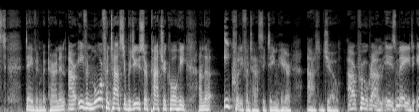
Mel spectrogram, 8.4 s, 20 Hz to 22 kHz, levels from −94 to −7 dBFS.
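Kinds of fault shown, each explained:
Channel delay (comb filtering): From about 4.72 s, just after "and the", to the end of the clip, the speech turns hollow and phasey. One channel arrives around 10 ms late. When the two channels are folded to mono, the shared sound cancels at evenly spaced frequencies. The lowest notch sits near 40 Hz, and the others repeat up the spectrum. These notches stay fixed, so the tone remains thin and coloured throughout that stretch.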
